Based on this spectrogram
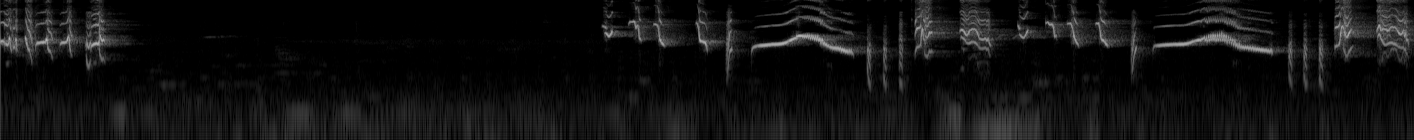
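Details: Harsh lure song of a kacer (Oriental magpie-robin) performing alone: a quick rattle, three seconds of silence, then a fast varied run of chips, downslurred whistles and buzzy bursts, about four notes per second.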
